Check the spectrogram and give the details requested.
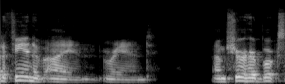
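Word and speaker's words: Ayn: statements are truly outrageous it's pronounced an Rand no it's not it's iron Rand religion is innocent people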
